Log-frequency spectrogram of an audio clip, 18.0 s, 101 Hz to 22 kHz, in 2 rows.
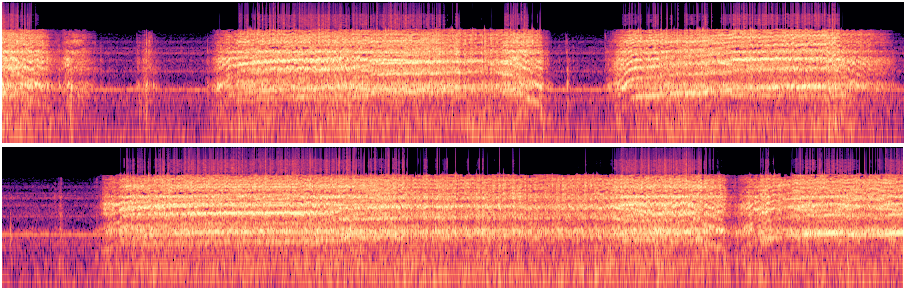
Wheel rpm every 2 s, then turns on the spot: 50, 150, 130, 150, 60, 150, 200, 190, 160.
none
